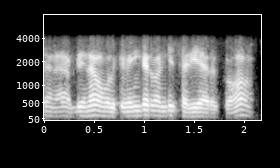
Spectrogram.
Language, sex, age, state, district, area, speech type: Tamil, male, 30-45, Tamil Nadu, Salem, rural, conversation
